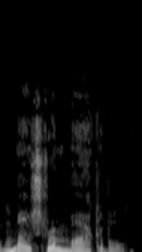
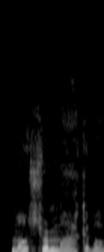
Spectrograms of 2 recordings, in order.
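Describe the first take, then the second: First: "most remarkable" drawn out slower; slower repeat. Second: Said in the usual way. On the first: A narrator's reading. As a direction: savour "most remarkable" slowly. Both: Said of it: "he said".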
